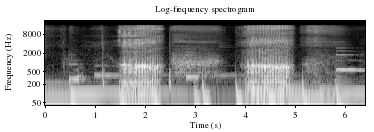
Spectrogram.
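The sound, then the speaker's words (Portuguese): Two long, loud snores from a mummy, each a rasping, rattling inhale with a gap between them, over low tonal background sounds. No one speaks. “Ninguém conseguiu dormir a múmia roncava muito alto.”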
